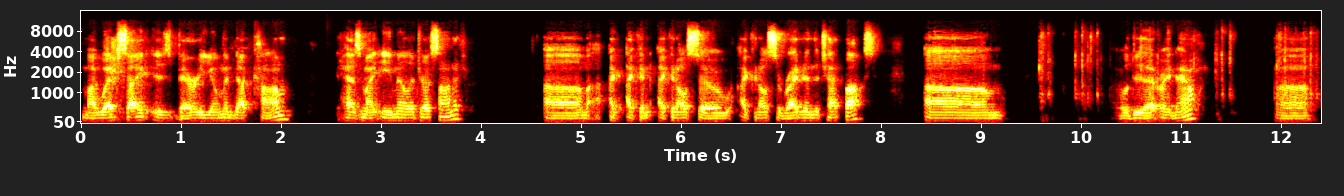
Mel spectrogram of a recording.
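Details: Adult man who stutters, a member of the stuttering community for decades: stuttering.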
